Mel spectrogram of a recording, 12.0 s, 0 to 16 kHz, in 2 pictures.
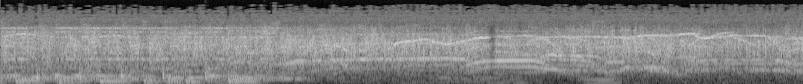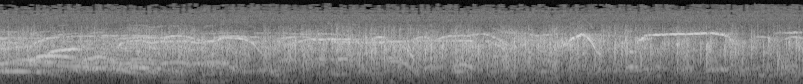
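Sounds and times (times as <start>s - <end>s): audience applauding: 0.0s - 12.0s
high whoops: 2.2s - 8.7s.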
